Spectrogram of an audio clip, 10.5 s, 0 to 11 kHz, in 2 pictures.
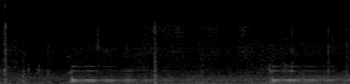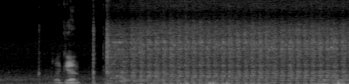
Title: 2008 BMW X5 crank but won't start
